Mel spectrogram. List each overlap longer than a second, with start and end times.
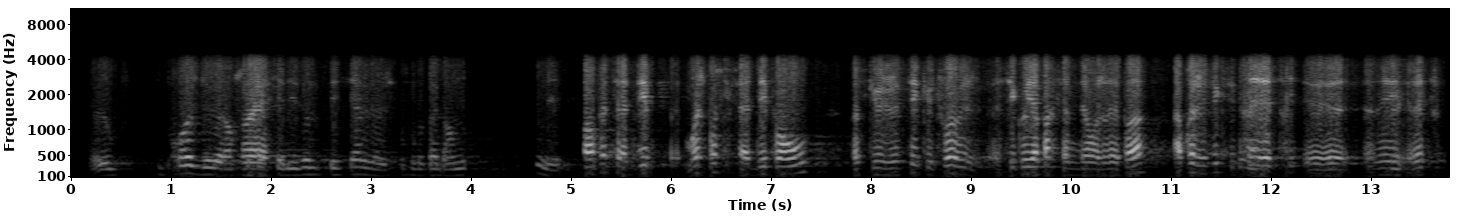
none

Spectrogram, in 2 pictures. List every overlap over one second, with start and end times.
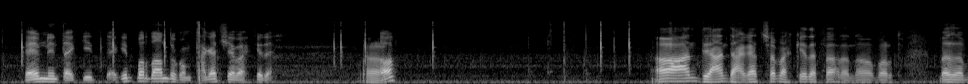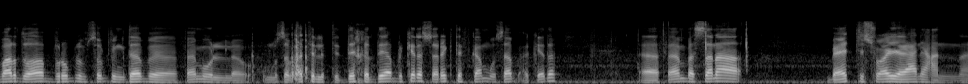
none

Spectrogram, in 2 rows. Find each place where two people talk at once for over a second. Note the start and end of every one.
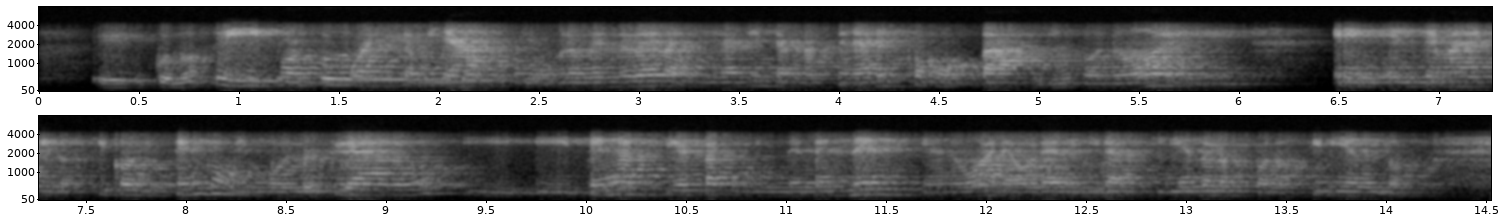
0.9-2.6

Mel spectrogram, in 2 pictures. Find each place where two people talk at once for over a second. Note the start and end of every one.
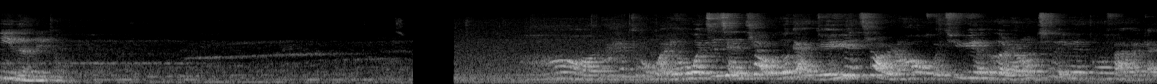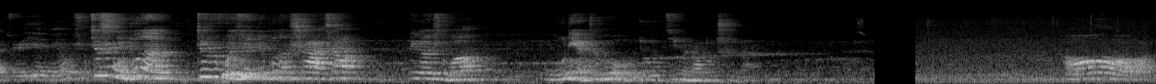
none

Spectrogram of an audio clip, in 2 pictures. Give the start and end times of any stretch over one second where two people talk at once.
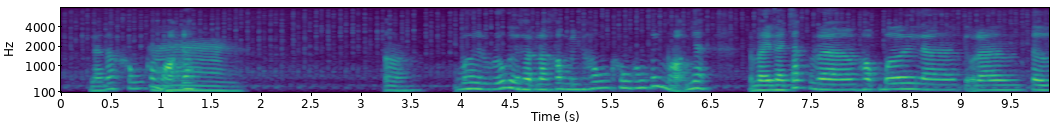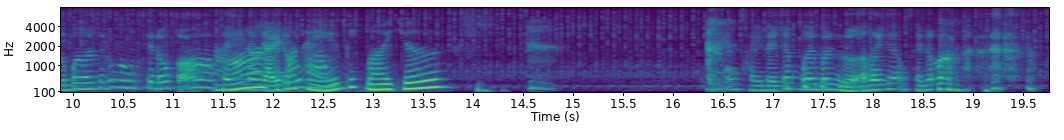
11.4-12.7

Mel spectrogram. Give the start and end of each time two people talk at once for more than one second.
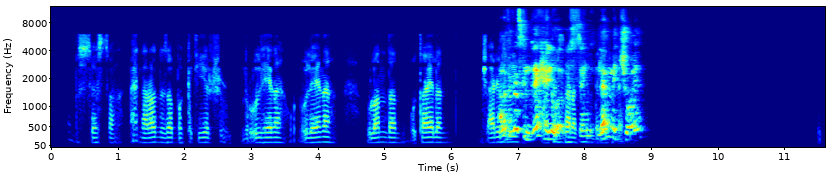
6.7-8.7

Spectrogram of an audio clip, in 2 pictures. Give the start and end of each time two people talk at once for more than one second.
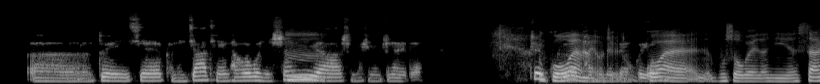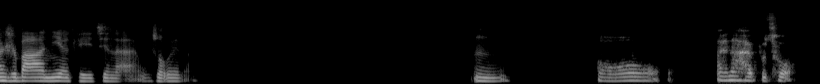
5.6-6.8

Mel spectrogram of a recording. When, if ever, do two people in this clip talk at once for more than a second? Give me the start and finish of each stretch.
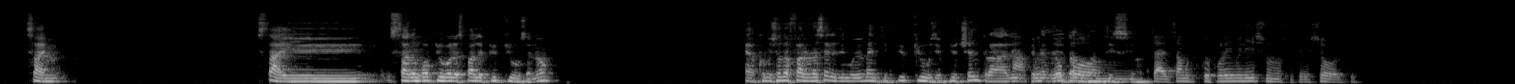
10.1-11.3

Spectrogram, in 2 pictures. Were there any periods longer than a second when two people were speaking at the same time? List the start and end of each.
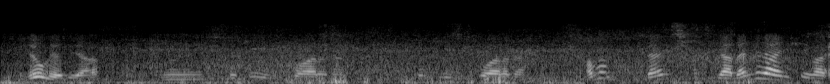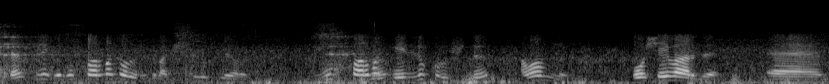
none

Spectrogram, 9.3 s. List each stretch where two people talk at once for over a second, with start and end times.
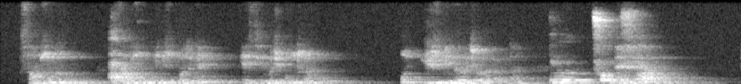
none

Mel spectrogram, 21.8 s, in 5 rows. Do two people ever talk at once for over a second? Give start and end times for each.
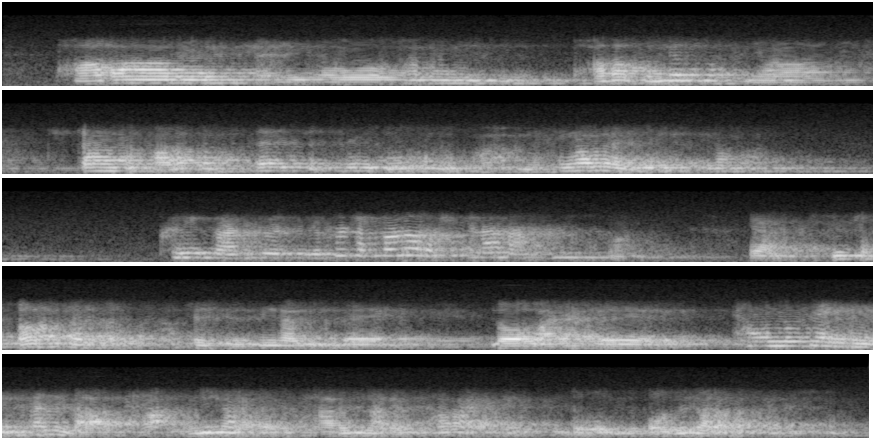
none

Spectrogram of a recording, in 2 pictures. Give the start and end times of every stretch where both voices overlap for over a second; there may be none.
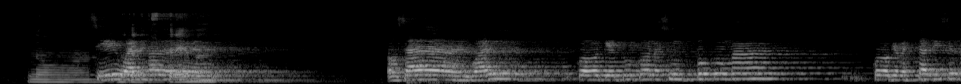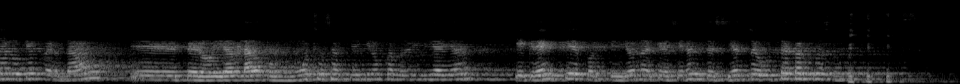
0.9-2.2

